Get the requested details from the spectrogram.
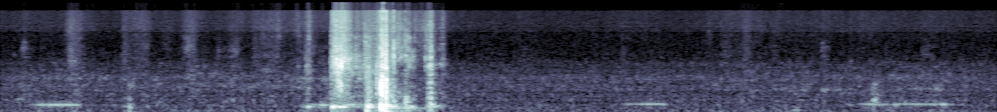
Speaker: He's snoring. I couldn't figure out what that noise was. Little tiny kitty snores.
